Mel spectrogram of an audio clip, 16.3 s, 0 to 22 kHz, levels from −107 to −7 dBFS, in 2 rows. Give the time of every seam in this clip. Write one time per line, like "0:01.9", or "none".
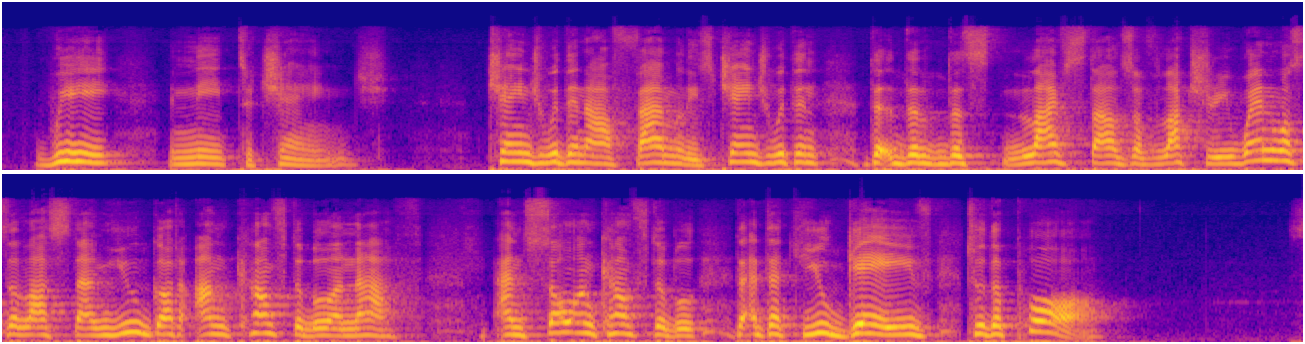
0:12.7
0:14.1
